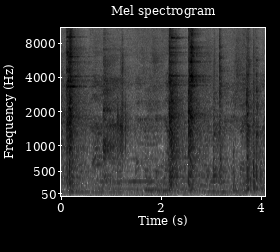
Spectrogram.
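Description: Steel drive shafts and parts clinking and clanking against one another as they are rummaged through in a pile. There is a sharp clank just after the start and two more close together about halfway through, with lighter knocks in between.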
